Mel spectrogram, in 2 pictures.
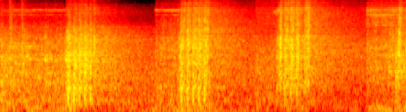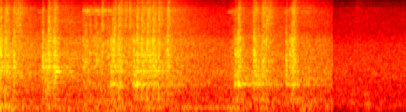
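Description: Ratchet wrench clicking in about six short spells as the accessory bracket and alternator bolts are snugged down.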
